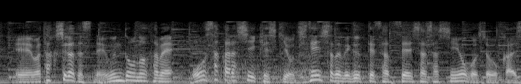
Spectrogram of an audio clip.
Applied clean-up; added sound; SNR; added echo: none; Zipper (clothing) + Bowed string instrument; 17 dB; none.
